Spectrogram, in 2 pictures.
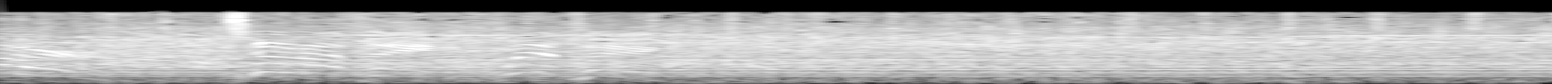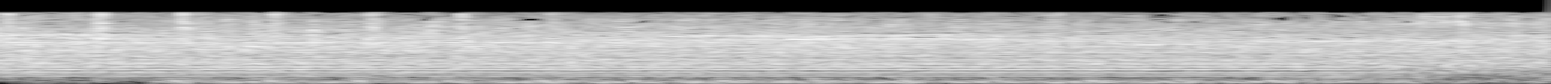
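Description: Arena goal horn sounding one long steady chord over a cheering crowd, the signal of a home-team goal; the horn stops near the end. A low rumble joins about halfway through.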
